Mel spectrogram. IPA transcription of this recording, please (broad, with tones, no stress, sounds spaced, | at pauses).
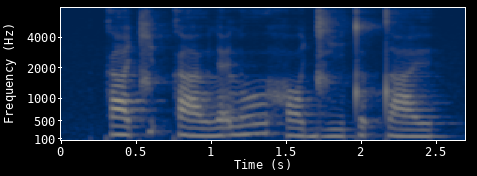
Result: k ä˨ t͡ɕ ʊ˦ ʔ k a˨ ʊ̯ l ɛ̰˦˨ l o˦ ʊ̯ h ɔ˨ d͡ʑ i˨ t ʊ˦ ʔ t a˨ ɪ̯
